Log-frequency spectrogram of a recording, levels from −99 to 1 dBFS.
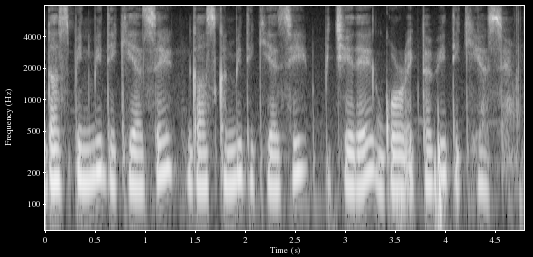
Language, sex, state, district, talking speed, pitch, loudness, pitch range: Nagamese, female, Nagaland, Kohima, 200 wpm, 165 Hz, -16 LUFS, 150-190 Hz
